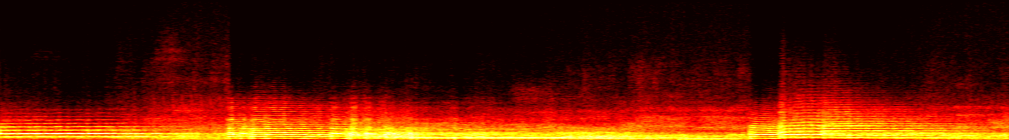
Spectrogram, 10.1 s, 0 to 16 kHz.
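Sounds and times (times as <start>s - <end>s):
blues band holding long note: 0.0s - 10.0s.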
